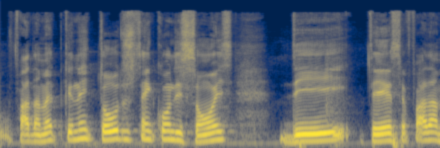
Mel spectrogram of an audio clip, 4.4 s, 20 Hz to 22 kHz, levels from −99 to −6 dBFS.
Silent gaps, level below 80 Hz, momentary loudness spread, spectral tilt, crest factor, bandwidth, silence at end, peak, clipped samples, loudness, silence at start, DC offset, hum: none; -46 dBFS; 8 LU; -6 dB/octave; 12 dB; 17 kHz; 0 s; -2 dBFS; under 0.1%; -15 LUFS; 0 s; under 0.1%; none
